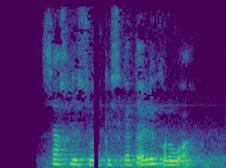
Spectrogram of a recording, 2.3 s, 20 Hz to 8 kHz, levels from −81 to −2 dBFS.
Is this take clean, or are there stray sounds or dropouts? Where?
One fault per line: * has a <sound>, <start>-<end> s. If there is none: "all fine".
* has a dropout, 0.9-1.0 s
